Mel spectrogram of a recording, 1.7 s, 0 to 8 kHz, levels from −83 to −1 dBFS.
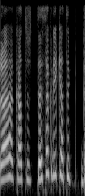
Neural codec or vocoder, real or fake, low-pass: none; real; 7.2 kHz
